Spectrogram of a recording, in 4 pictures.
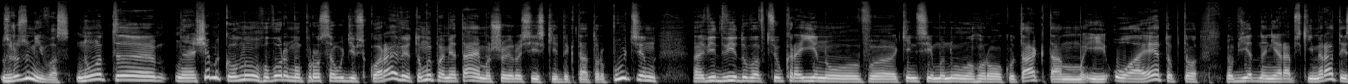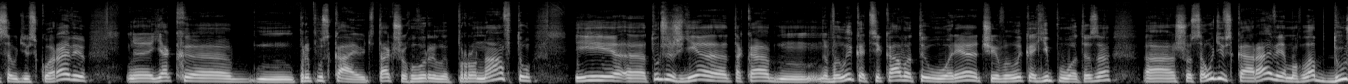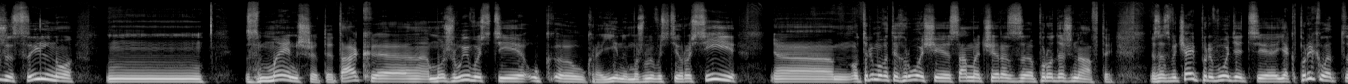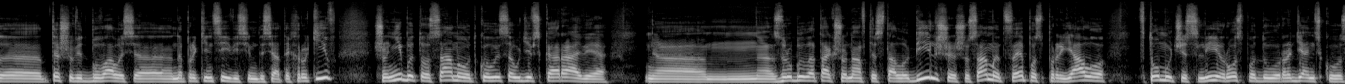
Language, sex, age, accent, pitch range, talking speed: Ukrainian, male, 20-39, native, 135-170 Hz, 125 wpm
